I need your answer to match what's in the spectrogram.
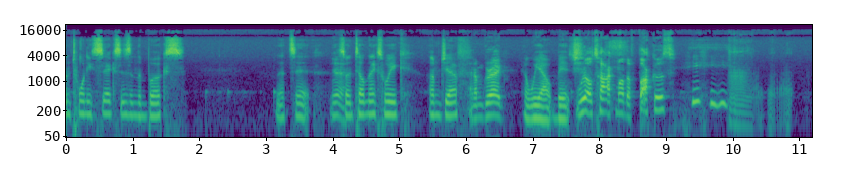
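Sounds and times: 
speech: 0.0 - 1.8, 3.1 - 11.0
person blowing a wet buzzing raspberry fart imitation: 9.7 - 11.0.

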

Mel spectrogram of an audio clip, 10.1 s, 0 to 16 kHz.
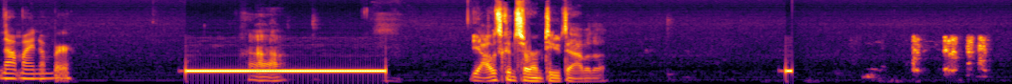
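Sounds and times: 
speech: 0.0 - 0.8, 2.6 - 3.0, 4.7 - 6.2
telephone dial tone as a call is placed: 1.8 - 3.9.

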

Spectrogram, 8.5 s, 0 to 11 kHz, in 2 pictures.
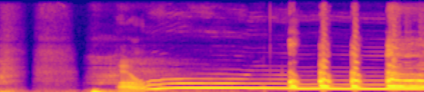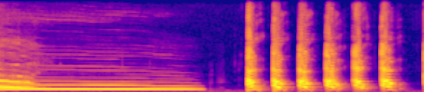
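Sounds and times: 
person doing a long loud wolf howl: 1.1 - 8.3
person making short yelping barks: 6.7 - 8.3.

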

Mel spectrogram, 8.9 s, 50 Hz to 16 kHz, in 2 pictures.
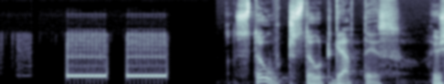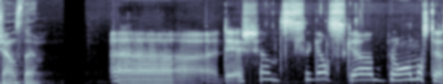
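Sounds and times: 
ringback tone of an outgoing telephone call: 0.7 - 1.7
speech: 2.6 - 5.0, 5.6 - 8.8.

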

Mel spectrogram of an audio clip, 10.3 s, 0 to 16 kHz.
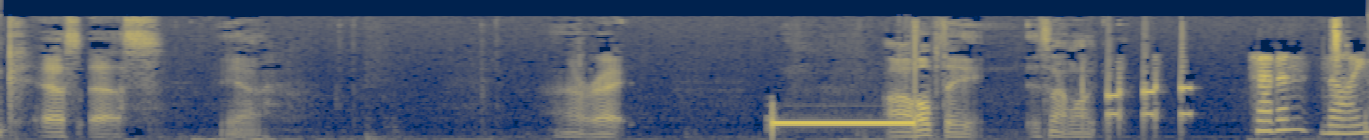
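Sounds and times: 
speech: 0.0 - 2.1, 4.2 - 4.8, 6.9 - 8.4, 9.4 - 10.2
telephone keypad dialing beep: 5.8 - 6.9
recorded voice saying the number is not in service: 6.3 - 7.0.

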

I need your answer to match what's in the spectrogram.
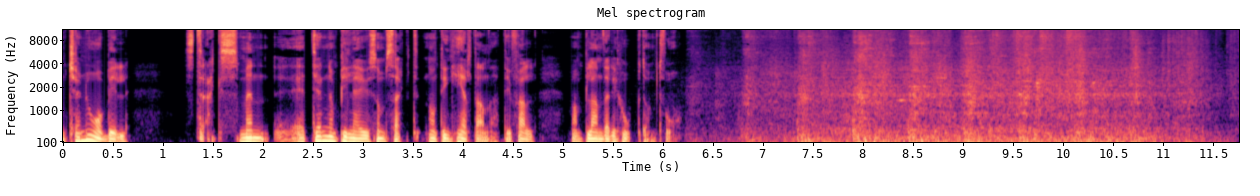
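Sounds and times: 
speech: 0.0 - 7.6
train rolling past on the rails after midnight: 6.2 - 11.7.

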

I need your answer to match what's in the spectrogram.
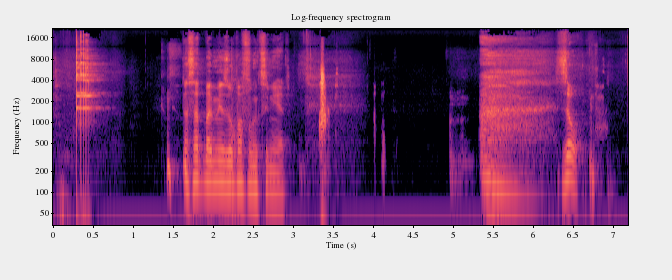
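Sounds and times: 
glasses clinking together in a toast: 0.3 - 0.8
speech: 1.6 - 3.4, 6.4 - 6.9.

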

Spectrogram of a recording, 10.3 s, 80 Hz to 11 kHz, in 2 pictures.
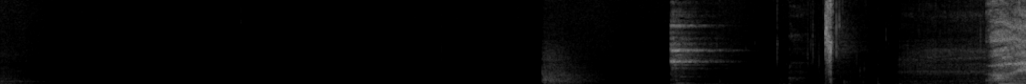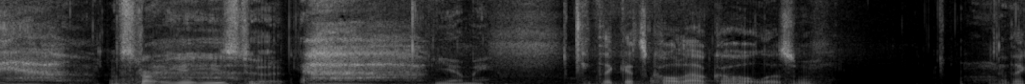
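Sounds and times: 
glasses clinking together in a toast: 3.4 - 3.8
speech: 4.9 - 9.4.

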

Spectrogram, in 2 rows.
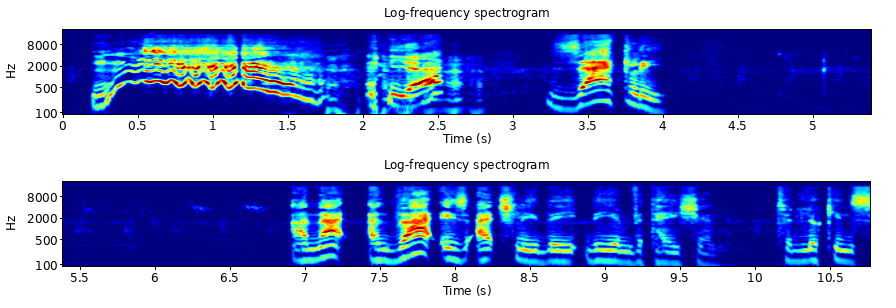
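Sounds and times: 
speech: 0.2 - 0.6, 1.4 - 4.1, 6.9 - 10.7
horse neighing: 0.2 - 1.9
laughter: 0.2 - 2.9.

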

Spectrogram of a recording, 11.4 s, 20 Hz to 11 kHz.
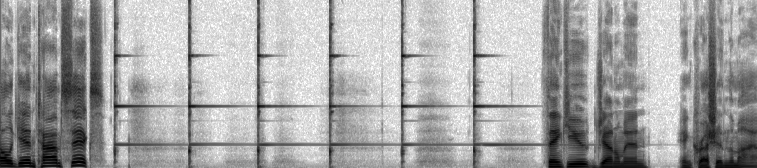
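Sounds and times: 
speech: 0.0 - 1.6, 8.2 - 11.3
hand bell ringing: 1.7 - 8.2.

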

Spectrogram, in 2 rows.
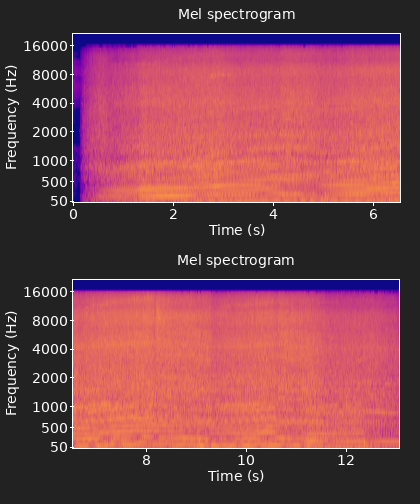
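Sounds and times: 
thin high-pitched turbo whine: 0.0 - 13.0
turbocharged car engine revving: 0.2 - 13.0.

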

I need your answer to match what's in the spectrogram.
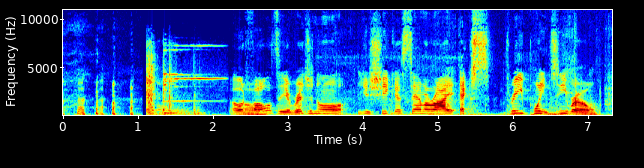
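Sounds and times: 
person chuckling: 0.0 - 1.1
speech: 0.2 - 0.8, 2.3 - 7.3
bright ringing cash register ching sound effect: 1.2 - 2.2.

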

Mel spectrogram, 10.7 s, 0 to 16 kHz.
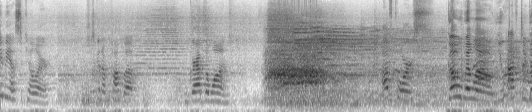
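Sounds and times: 
speech: 0.0 - 3.0, 3.7 - 6.8, 7.6 - 10.6
woman screaming in a film: 5.2 - 7.2.

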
